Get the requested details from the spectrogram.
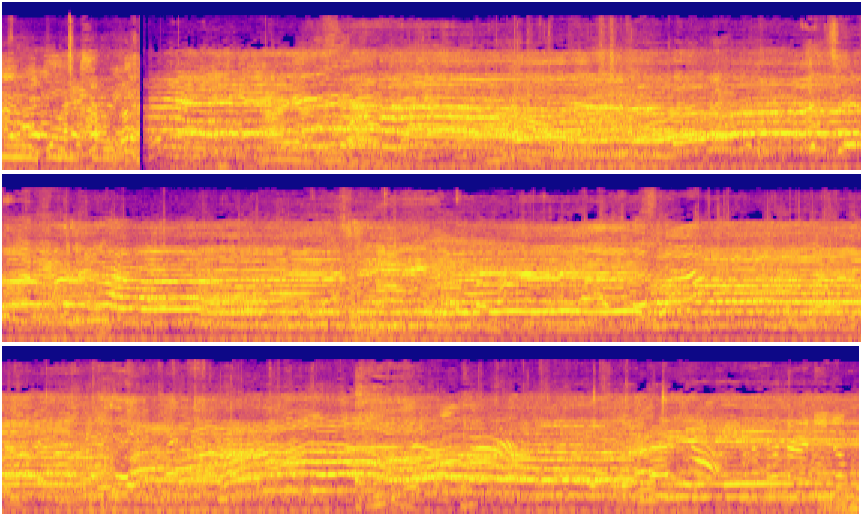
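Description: A woman sings loudly into a microphone, heard through a loudspeaker.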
